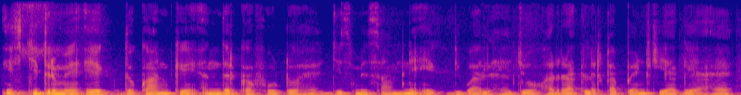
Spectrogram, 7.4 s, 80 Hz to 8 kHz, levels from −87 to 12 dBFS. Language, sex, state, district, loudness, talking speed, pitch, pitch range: Hindi, male, Jharkhand, Garhwa, -19 LUFS, 185 wpm, 115 Hz, 115-120 Hz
